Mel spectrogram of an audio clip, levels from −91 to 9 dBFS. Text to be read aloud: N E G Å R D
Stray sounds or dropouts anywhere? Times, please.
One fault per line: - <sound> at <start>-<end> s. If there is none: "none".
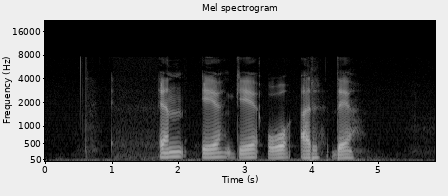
none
